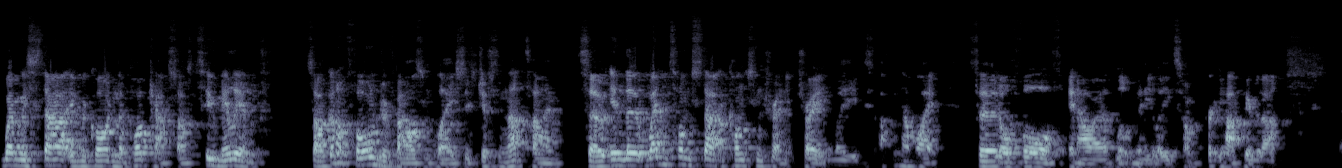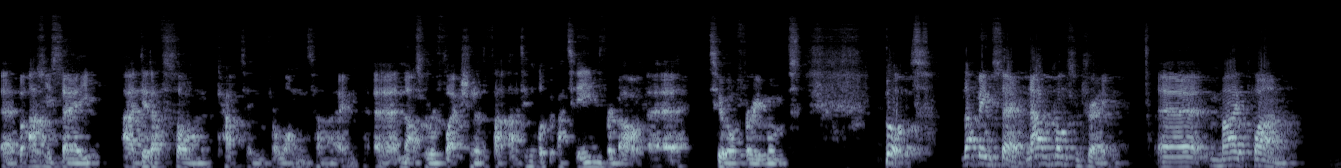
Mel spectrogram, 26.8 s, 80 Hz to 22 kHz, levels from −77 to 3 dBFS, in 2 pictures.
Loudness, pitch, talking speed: -25 LUFS, 145 Hz, 210 wpm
